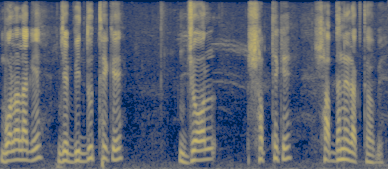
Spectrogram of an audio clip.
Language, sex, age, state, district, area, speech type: Bengali, male, 30-45, West Bengal, Birbhum, urban, spontaneous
